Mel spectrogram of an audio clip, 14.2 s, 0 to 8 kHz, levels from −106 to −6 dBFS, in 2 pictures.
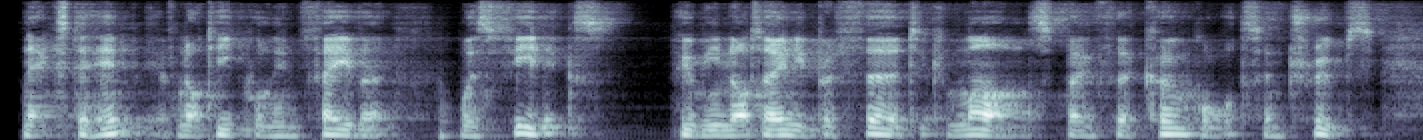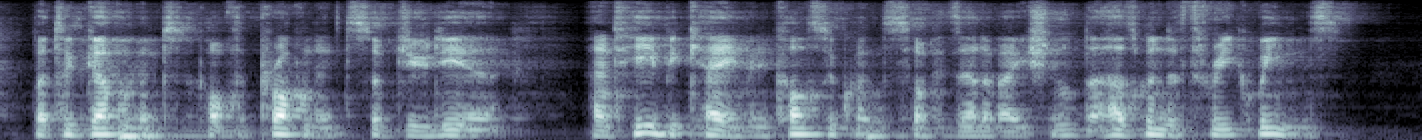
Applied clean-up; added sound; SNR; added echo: neural mask model DeepFilterNet 3.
